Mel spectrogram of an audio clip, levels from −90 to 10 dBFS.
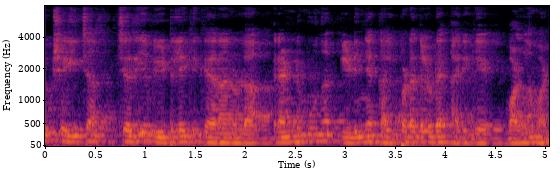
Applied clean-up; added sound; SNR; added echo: none; none; none; reverberation time 0.9 s.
